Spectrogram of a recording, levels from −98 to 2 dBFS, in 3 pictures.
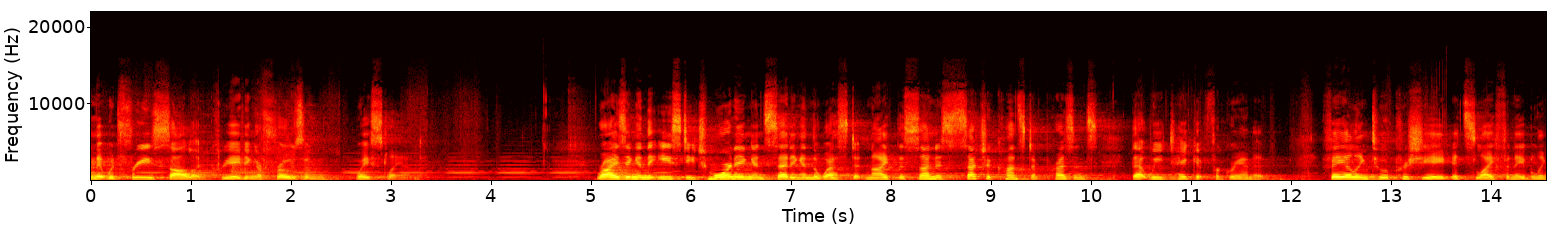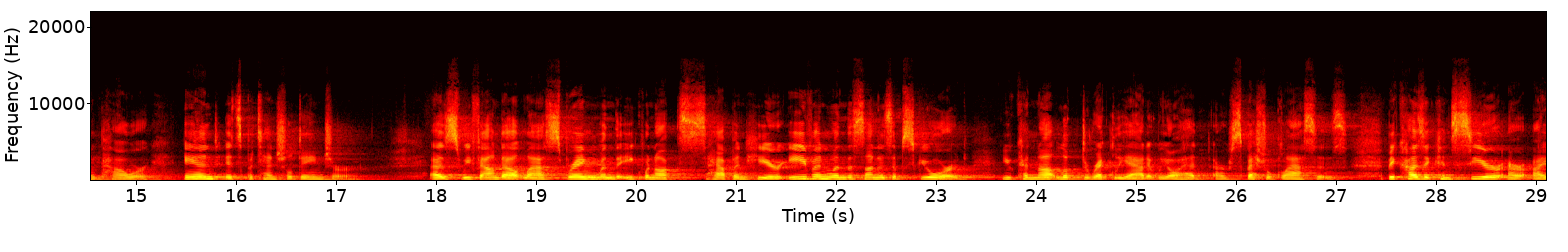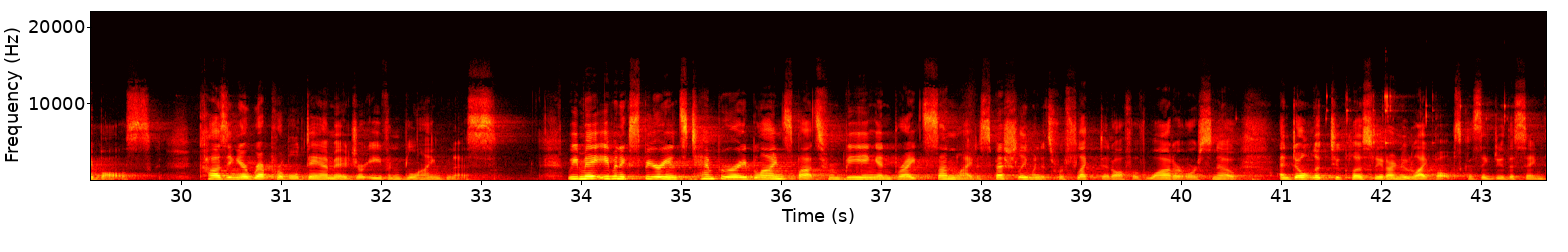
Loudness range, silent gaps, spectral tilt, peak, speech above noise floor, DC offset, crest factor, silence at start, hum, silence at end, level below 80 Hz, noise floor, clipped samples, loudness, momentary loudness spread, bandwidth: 6 LU; none; -4 dB/octave; -10 dBFS; 31 dB; under 0.1%; 20 dB; 0 s; none; 0 s; under -90 dBFS; -60 dBFS; under 0.1%; -30 LUFS; 13 LU; 12.5 kHz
